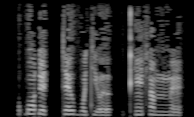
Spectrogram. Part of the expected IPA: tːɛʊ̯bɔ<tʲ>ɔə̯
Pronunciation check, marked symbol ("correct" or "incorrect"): correct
